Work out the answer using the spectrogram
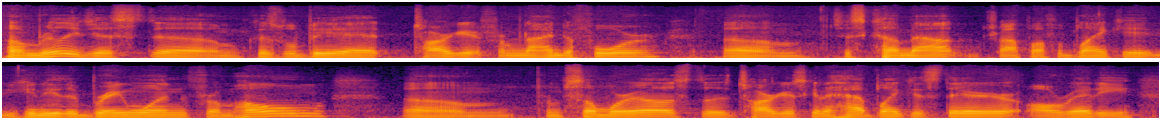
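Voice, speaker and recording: A man's voice: mid-range voice, steady tone, normal speed, warm tone, muffled recording. A man in his thirties, a biker club member guest on a TV studio couch, laid-back and polite. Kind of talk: TV studio interview. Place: local TV news studio, on a couch. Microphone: lapel mic.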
